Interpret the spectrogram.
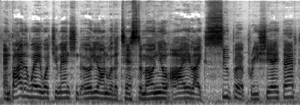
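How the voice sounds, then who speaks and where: A man's voice: fairly high pitch, fairly quick, bright, forceful tone, low-quality recording. A man giving casual, enthusiastic, salesy coaching as a rideshare mentor, often checking in with "right?". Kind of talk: casual coaching phone call.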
